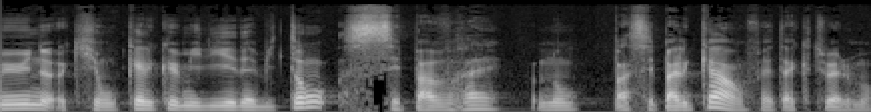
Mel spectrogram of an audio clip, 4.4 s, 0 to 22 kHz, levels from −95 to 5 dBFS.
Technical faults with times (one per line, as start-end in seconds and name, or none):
0.00-4.36 low bit depth without dither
